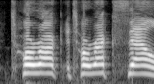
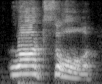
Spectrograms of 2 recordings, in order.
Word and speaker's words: Troxel: to Torexel or whatever the fuck. All right, Abe. all right. So first off, you butchered it so bad. Yes. Troxel. It's Troxel. Why were you saying it was Torexel?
